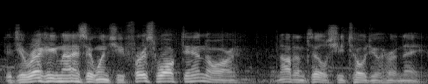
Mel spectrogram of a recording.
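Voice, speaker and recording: A man's voice: lowish voice, moderate pace, close to an everyday voice. An American man playing a shrewd, wry private investigator in clipped 1950s radio drama style. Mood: brisk, probing. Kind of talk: 1950s radio drama acting and first-person narration. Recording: dull vintage 1950s radio recording.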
